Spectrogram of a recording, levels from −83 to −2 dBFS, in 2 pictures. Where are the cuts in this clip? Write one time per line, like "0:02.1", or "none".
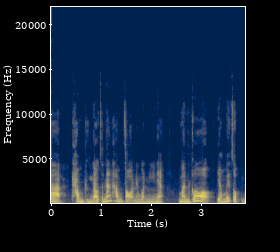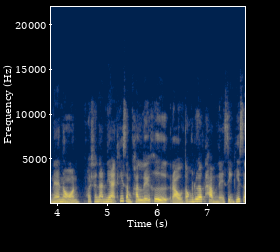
none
